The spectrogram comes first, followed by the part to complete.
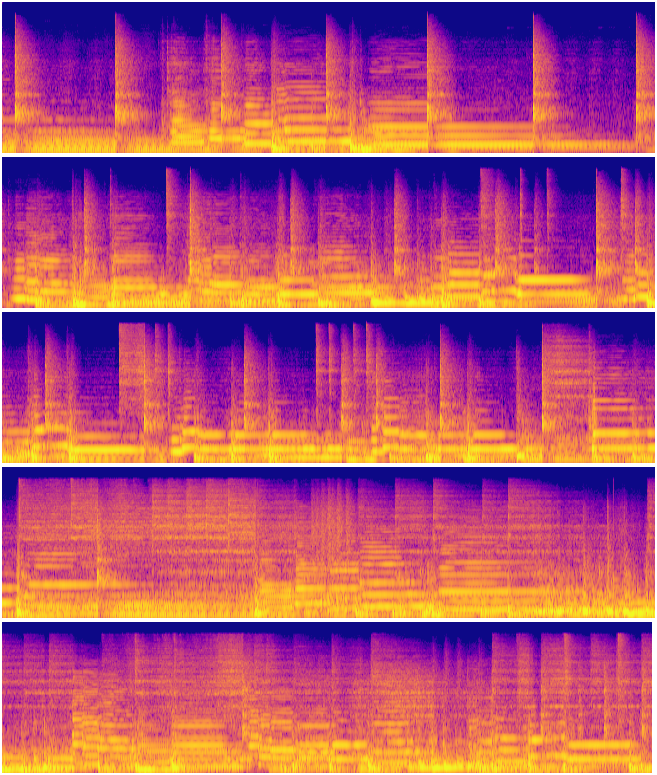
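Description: Live jazz trio playing: alto saxophone carrying the melody over upright bass and drum kit. The band thins out briefly about six seconds in, then comes back fuller, and the cymbals wash louder over the last third.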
